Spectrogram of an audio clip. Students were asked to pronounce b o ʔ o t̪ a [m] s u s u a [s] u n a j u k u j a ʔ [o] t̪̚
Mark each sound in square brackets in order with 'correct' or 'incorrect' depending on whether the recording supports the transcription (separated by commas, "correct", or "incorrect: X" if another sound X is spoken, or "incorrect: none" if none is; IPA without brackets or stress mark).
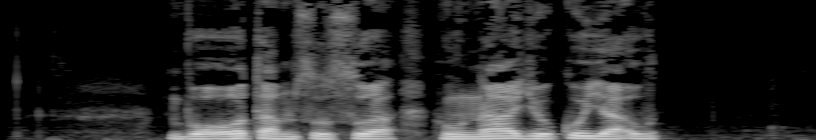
correct, incorrect: h, incorrect: u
